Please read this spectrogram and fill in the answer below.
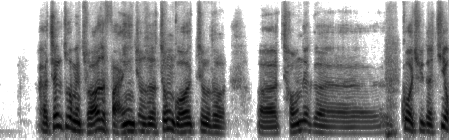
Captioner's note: speaking in foreign language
